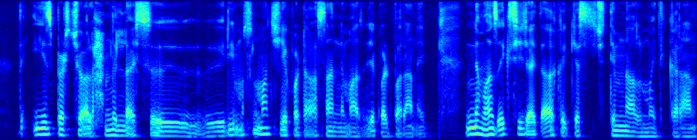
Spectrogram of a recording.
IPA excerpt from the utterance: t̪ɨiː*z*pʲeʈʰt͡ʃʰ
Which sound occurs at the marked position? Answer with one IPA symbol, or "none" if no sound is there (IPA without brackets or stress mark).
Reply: z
